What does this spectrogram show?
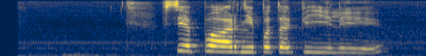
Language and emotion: Russian, sad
